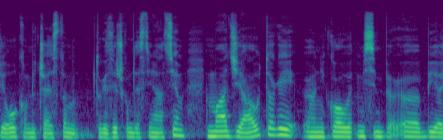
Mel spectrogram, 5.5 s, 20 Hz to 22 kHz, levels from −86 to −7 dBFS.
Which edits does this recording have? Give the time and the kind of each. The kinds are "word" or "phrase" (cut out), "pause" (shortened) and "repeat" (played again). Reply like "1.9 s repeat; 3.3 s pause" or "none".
2.5 s word; 3.8 s word; 4.4 s word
